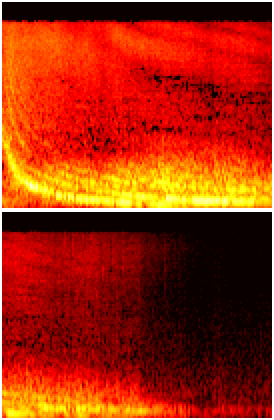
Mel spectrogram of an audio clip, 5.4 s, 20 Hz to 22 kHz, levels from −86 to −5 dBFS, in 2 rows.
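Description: No technical faults can be heard in this audio.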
